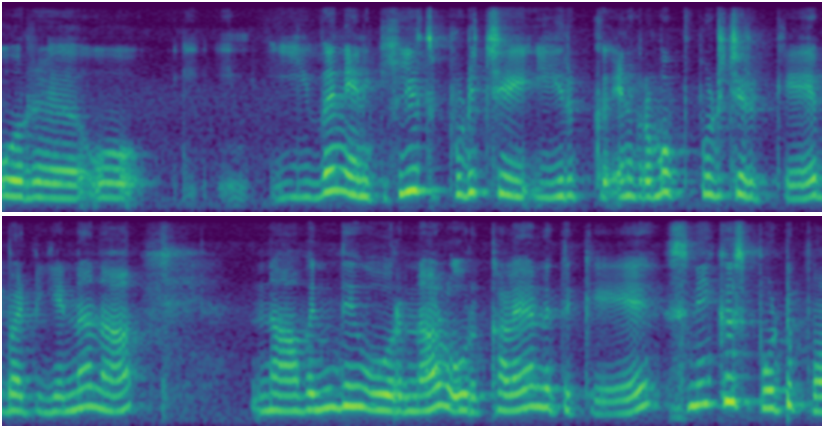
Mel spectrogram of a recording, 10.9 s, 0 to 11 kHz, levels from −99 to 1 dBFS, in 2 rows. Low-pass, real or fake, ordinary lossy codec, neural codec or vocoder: 9.9 kHz; real; none; none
